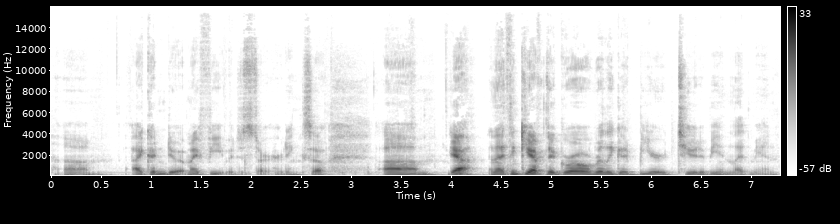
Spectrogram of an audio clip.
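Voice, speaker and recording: This man has a very deep, low pitch and some vocal fry, with an American accent. He moves at a moderate pace, with ordinary pitch variation and big swings in loudness. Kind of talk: casual chat. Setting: studio.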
